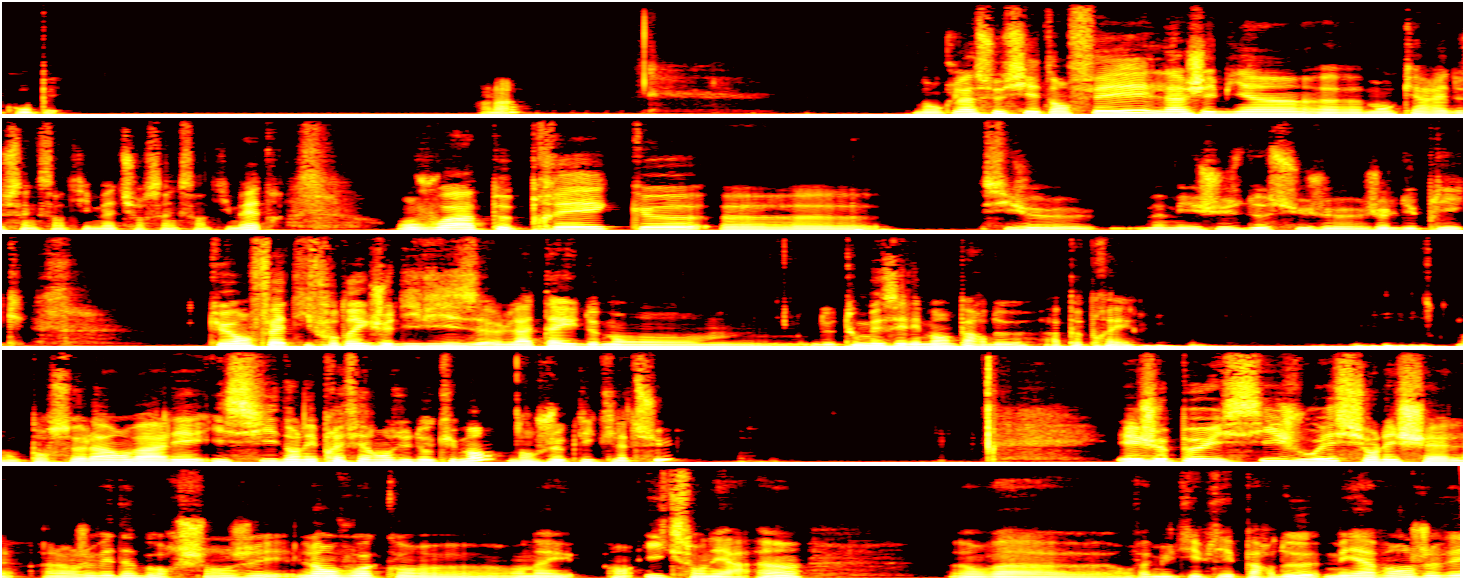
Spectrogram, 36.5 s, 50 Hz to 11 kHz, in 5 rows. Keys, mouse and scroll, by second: 2.3-3.3 middle drag, 2.3-3.7 scroll up 1, 3.7 middle click, 4.4 click, 7.8 middle click, 8.3 scroll up 2, 8.3-13.3 drag, 11.5 space, 14.3 middle click, 17.8 click, 18.4 click, 20.2 Delete, 21.3 KP_Subtract, 22.6 click, 24.9 click, 26.5 click, 36.2-36.5 drag.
